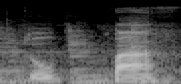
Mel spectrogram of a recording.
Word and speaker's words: Tupã: Y si vamos a referirnos a la figura de Dios, a la divinidad, es Tupá, con la letra A, la A nasal.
